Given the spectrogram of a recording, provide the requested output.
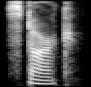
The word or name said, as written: stark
